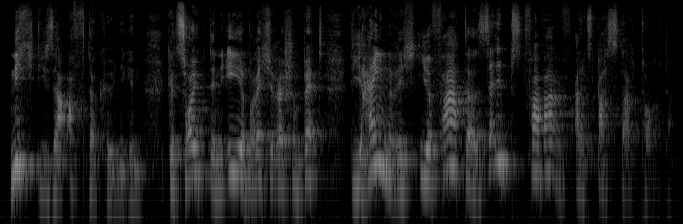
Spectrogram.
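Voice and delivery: heated, contemptuous tirade; scornful outburst. Acted. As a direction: spit out the insult with rising scorn. Mortimer rails against Elizabeth.

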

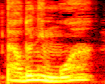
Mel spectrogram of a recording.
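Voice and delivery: s'exclamer avec indignation; hors de lui. A narrator's reading. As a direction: question outrée, haut perchée. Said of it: "s'écria Savelli hors de lui". (indigné, hors de soi)

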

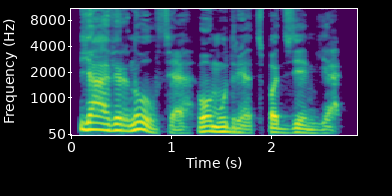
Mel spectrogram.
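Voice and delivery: plain reading voice

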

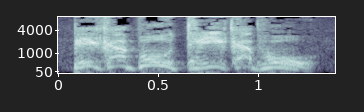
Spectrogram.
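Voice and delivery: high, excited scarecrow cry; exclaiming. A narrator's reading. Scarecrow exclaims his charm, excited. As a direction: burst out with the magic words. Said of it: "воскликнул Страшила".

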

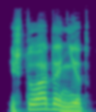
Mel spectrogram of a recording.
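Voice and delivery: loud, high heated demand. A narrator's reading. Demon adding a demand for the book, heated. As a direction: tack it on in hot haste. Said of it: "добавила она в запале".

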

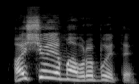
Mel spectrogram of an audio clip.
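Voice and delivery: high, loud, cheeky retort; defensive young rogue. A narrator's reading. Boy defending himself to uncle, defiant. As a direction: protest in a boy's high voice.

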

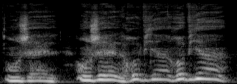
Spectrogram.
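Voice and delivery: high shouted call, rising each time. A narrator's reading. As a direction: call her back at full voice. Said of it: "en criant son nom".

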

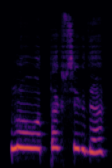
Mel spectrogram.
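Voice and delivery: put-on high, indignant girl voice; protest, offended and high. A narrator's reading. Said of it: "возмутилась Лив".

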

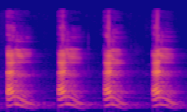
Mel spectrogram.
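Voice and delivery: "ال" drawn out slowly four times; slow repeated lam. Shown as a demonstration. Teacher demonstrating the lam closure, repeating "ال" slowly. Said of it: "ينغلق المخرج انغلاقا محكما".

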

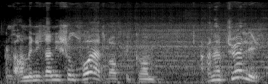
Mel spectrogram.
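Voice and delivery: hammed-up sudden insight; excited realization. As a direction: rattle it off as it dawns on you. Detective has a sudden realization.

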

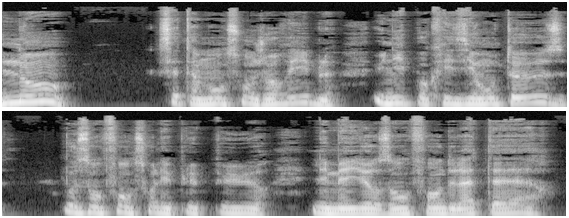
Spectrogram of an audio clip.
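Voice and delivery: high, loud indignant protest; impassioned outcry. A narrator's reading. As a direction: cry out in fierce defence of the children. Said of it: "s'écria Gabriel".

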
